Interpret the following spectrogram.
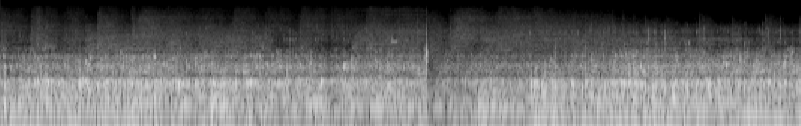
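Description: Muffled, rushing underwater water noise picked up through a camera's waterproof housing, with a single sharp click about four seconds in.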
